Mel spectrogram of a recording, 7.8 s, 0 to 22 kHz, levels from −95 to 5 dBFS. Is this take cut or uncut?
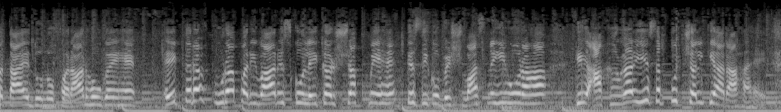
cut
